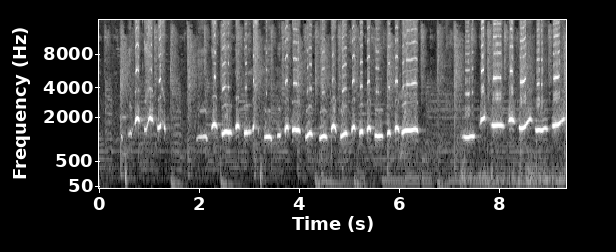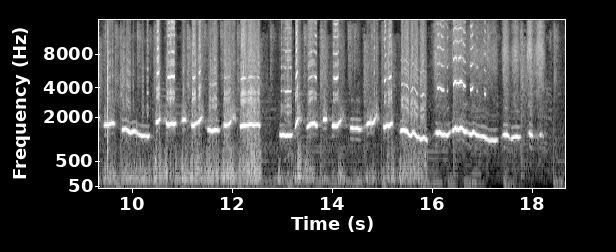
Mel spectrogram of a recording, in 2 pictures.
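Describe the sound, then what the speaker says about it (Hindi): A young man whistles a tune at a freshers' introduction, a clear, loud melody in short phrases with brief pauses, backed by some rustling and muffled noise midway. "सीटियां मार सकता हूँ मैं अभी।"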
